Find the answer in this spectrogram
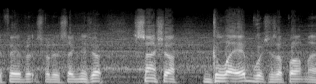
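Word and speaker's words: Hleb: Sasha Gleb, which is apparently how we pronounce it, and he plays some lovely balls with that left foot, doesn't he?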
